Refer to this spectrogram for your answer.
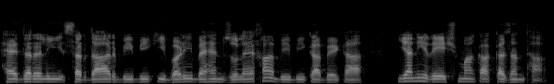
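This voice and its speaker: A man reading a crime story aloud in steady first-person narration, giving each character a voice. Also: medium pitch, no echo. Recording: dry, slightly dull recording.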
